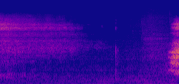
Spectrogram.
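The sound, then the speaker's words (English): A deep breath during a calm guided relaxation exercise: a long, breathy exhale that slowly fades to near silence, then a sharper inhale rising quickly at the end. “you might choose to take a cleansing type breath, a deep breath in and out.”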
